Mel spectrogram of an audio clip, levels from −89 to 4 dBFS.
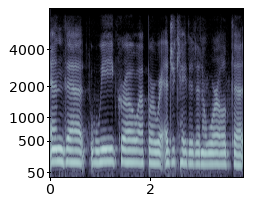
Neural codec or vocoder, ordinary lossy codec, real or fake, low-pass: codec, 24 kHz, 3.1 kbps, DualCodec; Opus, 32 kbps; fake; 7.2 kHz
